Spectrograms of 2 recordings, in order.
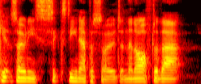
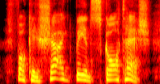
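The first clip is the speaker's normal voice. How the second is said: higher, drawn-out mock Scottish; hammed-up Scottish accent; 6 semitones higher, slower than usual. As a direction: put on a slow, exaggerated Scottish accent. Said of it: "is written in phonetic Scottish".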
